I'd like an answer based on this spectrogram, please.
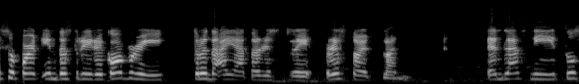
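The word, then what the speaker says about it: IATA: organization is the international air transport association or ayata so the the right pronunciation of this um acronym is Ayata ayata was established in 1945 by 57 international airlines by 2020.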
